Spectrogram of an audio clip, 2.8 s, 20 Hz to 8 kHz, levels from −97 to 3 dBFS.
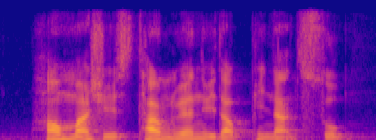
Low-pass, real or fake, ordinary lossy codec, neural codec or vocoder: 7.2 kHz; fake; none; vocoder, 22.05 kHz, 80 mel bands, WaveNeXt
